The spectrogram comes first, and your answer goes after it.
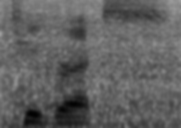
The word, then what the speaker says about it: Tigrex: Is it Tigrex or Tigrex? Don't get me started. It's Tigrex. Officially. Whatever you want to believe, though, is the way it's pronounced.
